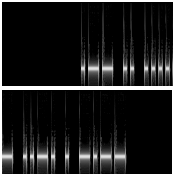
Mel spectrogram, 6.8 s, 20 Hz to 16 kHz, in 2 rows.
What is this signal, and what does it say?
Morse code, heard as a keyed tone, about 17 wpm, 700 Hz. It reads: WI4FEY
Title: USA Call Signs - 6 Characters - 17wpm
